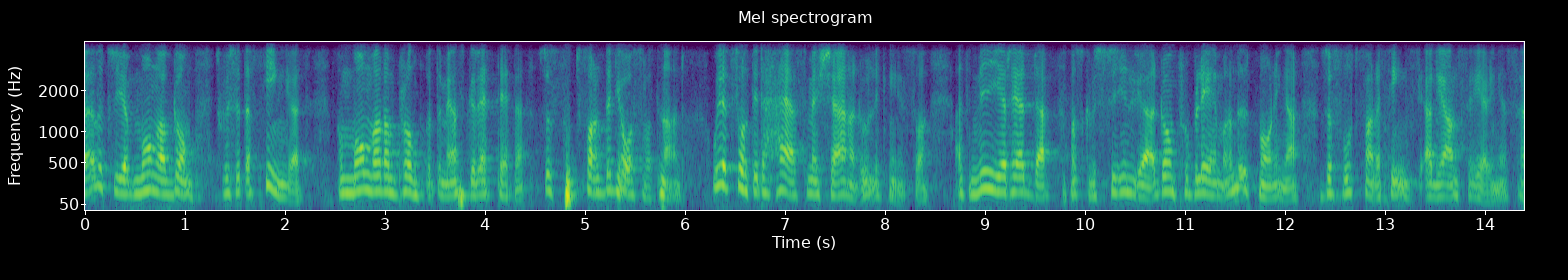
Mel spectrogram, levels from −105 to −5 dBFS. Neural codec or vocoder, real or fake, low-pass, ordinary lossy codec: codec, 24 kHz, 0.9 kbps, WavTokenizer, small release; fake; 3.6 kHz; Opus, 16 kbps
